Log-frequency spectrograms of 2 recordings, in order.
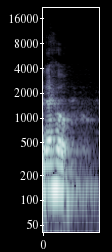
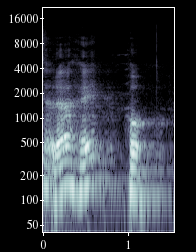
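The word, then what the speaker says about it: ਰਹਹੁ: Some people say reho. I say it as well sometimes. But it's rahe ho. So make sure you pronounce both the hahas.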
